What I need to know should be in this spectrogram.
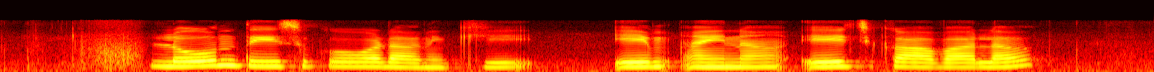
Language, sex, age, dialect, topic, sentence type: Telugu, female, 25-30, Telangana, banking, question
